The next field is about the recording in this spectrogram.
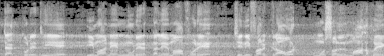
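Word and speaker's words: قُلْ: কোরআন শরীফ বলছে কুল হু আল্লাহু আহাদ, না, বড় কাফ লাম, কুল হু আল্লাহু আহাদ। আরবিতে বড় কাফ লাম মানে কুল, আর ছোট কাফ লাম কুল মানে হচ্ছে খাওয়া।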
